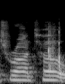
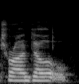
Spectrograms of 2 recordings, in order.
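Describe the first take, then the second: First: The middle consonant is a clear t. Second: The middle consonant sounds like a d. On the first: "we don't say Toronto" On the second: "the T's are D's"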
